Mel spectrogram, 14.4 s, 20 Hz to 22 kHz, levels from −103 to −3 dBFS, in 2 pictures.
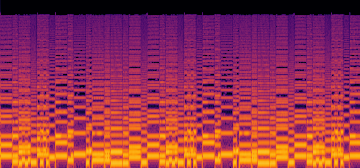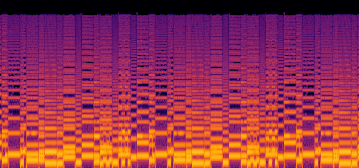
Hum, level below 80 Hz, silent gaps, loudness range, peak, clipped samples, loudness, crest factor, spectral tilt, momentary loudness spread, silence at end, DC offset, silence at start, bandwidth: none; -42 dBFS; none; 0 LU; -12 dBFS; under 0.1%; -21 LUFS; 8 dB; -7.5 dB/octave; 2 LU; 0 s; 0.1%; 0 s; 16 kHz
